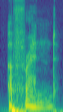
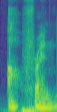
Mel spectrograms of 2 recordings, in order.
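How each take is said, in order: First: The article is a short schwa. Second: The article is a full Italian 'a' vowel. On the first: The speaker calls it right. "La weak form è semplicemente una schwa" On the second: The speaker calls it wrong. "questa è un italianato"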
